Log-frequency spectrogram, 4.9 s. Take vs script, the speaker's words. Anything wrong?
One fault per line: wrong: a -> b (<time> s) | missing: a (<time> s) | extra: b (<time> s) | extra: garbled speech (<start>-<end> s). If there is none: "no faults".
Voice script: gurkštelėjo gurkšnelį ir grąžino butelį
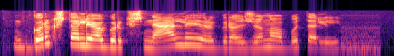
no faults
